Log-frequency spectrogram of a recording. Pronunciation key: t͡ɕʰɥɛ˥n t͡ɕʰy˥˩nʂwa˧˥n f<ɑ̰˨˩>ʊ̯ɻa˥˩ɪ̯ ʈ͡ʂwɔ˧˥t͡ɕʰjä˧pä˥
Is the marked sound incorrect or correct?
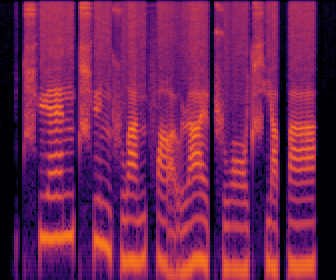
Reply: correct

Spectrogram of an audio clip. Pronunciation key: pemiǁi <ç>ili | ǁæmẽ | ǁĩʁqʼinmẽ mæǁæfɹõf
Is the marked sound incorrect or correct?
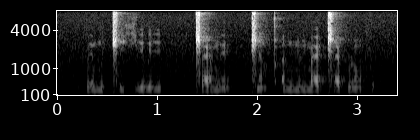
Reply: correct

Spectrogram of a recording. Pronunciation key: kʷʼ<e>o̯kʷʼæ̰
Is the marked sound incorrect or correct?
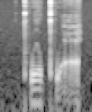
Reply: incorrect: i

